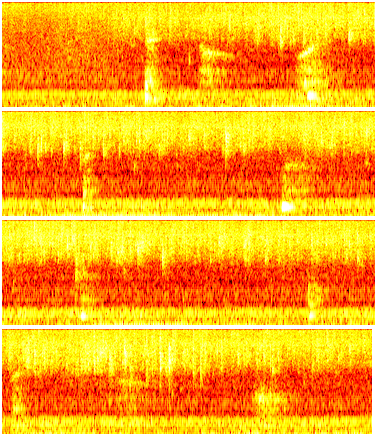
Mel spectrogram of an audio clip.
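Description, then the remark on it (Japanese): Tap water runs in a steady, hissing stream while rinsing soap foam off the body, with soft irregular splashes and drips breaking through every few seconds. No one speaks. “私も泡を落としちゃうので、ちょっと待っててくださいね。”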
